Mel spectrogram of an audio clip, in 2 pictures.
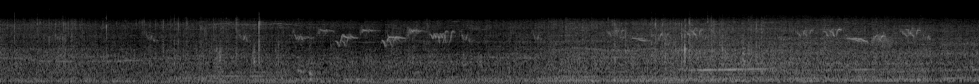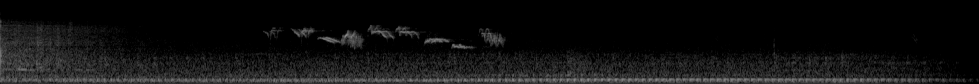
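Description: A car pulling away and driving off, its engine and tyre noise fading over about ten seconds, while small birds chirp in short bursts. A steady low hum is left near the end.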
